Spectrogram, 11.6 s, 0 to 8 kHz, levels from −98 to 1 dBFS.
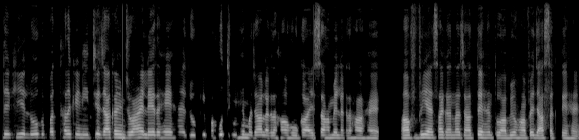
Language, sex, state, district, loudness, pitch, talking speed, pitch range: Hindi, male, Bihar, Gaya, -38 LUFS, 160 Hz, 195 wpm, 145-170 Hz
